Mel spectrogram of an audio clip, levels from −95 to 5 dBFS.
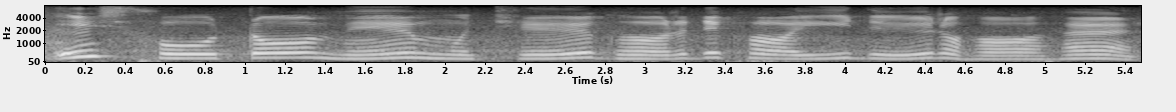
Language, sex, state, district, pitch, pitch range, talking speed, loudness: Hindi, female, Madhya Pradesh, Katni, 215 Hz, 200-240 Hz, 100 wpm, -15 LUFS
